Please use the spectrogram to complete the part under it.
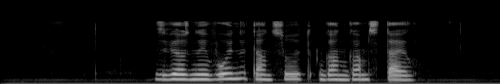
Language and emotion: Russian, neutral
